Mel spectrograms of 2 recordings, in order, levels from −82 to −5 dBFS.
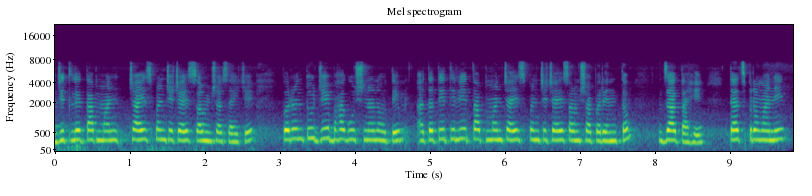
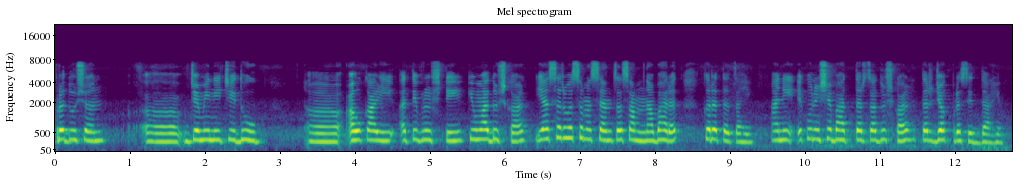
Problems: constant background noise, background conversations at intervals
